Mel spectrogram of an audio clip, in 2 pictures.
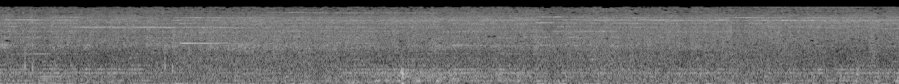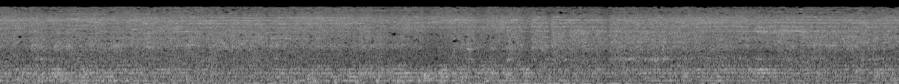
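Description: Loaded coal gondola wagons of a freight train rolling past: a steady noise of steel wheels running on the rails, with some thin high-pitched squealing tones over it.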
